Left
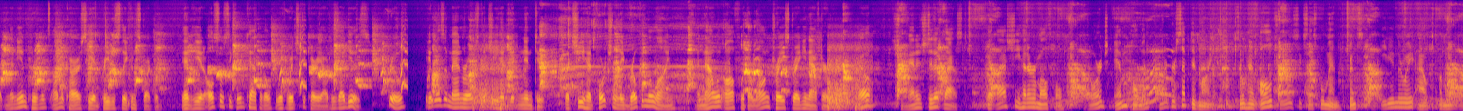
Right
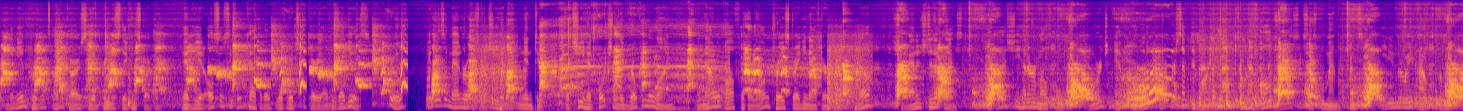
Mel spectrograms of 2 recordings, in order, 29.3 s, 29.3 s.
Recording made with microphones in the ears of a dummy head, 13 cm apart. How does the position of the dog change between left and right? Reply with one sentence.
You can hear the dog move from right to left and back again.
